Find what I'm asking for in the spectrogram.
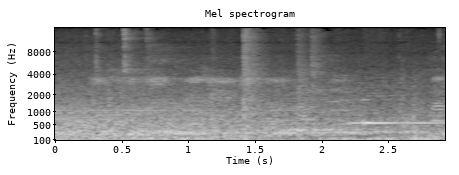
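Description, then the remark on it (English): A JR bullet train idles loudly at a station platform, giving a steady mechanical rumble with thin electrical whines and a low tonal hum rising near the end, plus faint background murmur. “We'll let the people off first, and then we'll get on to the freaking bullet train.”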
